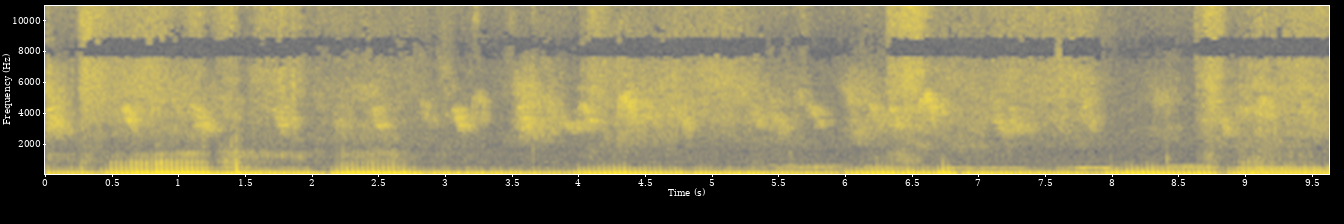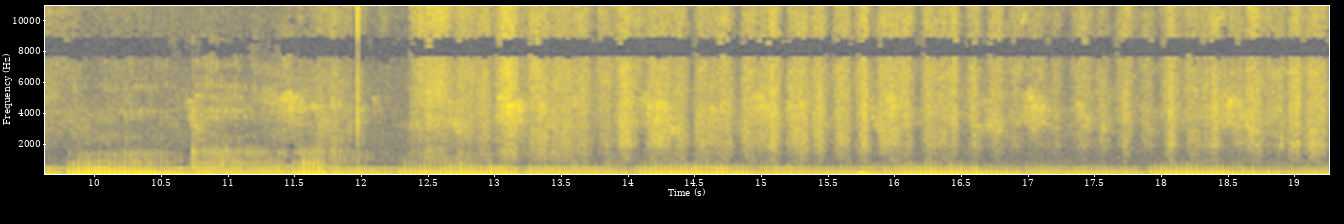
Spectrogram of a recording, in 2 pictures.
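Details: Eric, an 11-year-old semi long-haired domestic tabby cat in the UK, purrs while being stroked and wanting attention: a steady, deep rumbling purr with a rhythm that swells and dips with each breath, continuous for the whole stretch.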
